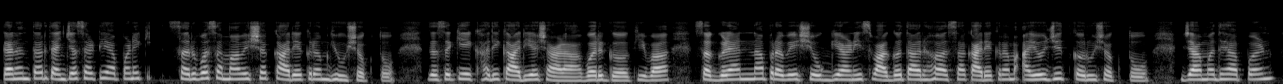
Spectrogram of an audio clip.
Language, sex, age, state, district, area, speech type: Marathi, female, 30-45, Maharashtra, Pune, urban, spontaneous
